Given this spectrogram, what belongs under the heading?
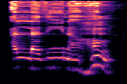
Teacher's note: இங்கே வந்து லாம கிளியராக ப்ரொனவுன்ஸ் பண்ணணும். தீன நேச்சுரல் மத்து 2 கவுண்ட்டுக்கு நீட்டணும் · இங்கே வந்து மீமை குன்னா பண்ணிடக்கூடாது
